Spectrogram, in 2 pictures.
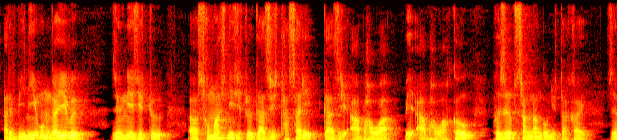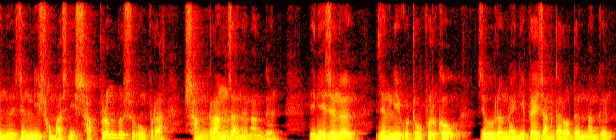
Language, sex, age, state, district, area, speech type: Bodo, male, 45-60, Assam, Baksa, rural, spontaneous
